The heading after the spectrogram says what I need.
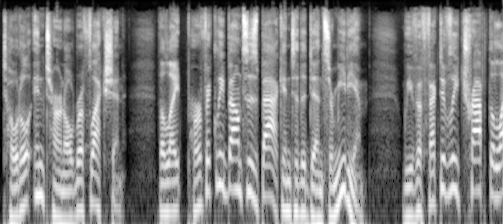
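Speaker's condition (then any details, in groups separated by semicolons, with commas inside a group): No condition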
